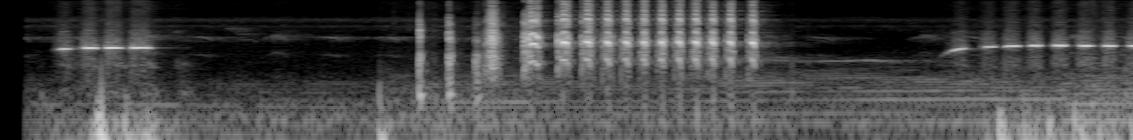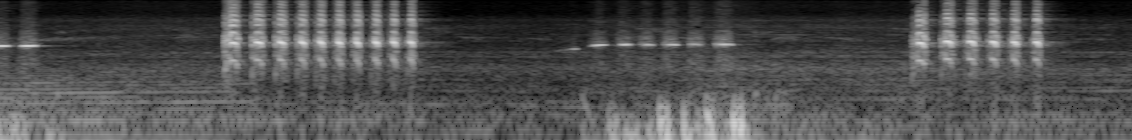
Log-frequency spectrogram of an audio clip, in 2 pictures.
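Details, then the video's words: Common flameback, locally called pelatuk bawang: bursts of rapid, harsh, evenly spaced notes, about ten per second, lasting about a second each, alternating with short, thin, slightly rising whistles. "Suara burung pelatuk bawang"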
